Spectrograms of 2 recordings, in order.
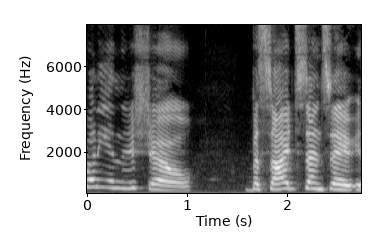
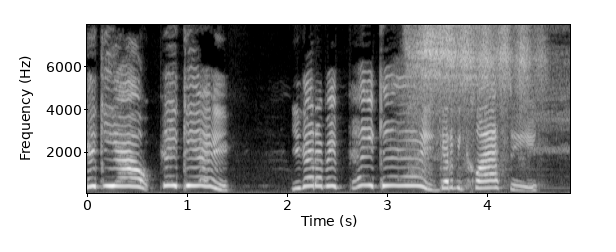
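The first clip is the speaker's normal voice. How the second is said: pitched-up, cartoon-style voice; 9 semitones higher than usual. Comparing a tiny slug's voice to a cartoon: SpongeBob "pinky out" voice. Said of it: "the slug sounds like the SpongeBob Pinky's Out voice".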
